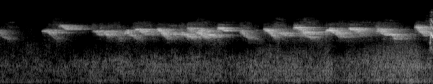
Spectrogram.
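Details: Oriental white-eye (Mata Puteh, Kitaro type), a kept bird, 27 October 2022: dense, continuous high twittering warble over a steady murmur of background noise.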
